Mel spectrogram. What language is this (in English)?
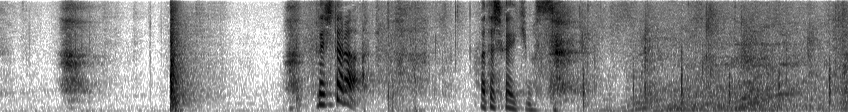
Japanese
